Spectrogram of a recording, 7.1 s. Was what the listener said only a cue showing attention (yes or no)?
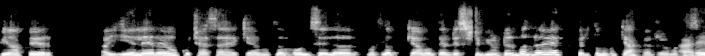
no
